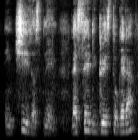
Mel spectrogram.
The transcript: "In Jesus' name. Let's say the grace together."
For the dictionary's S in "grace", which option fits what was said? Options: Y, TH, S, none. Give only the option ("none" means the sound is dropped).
S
